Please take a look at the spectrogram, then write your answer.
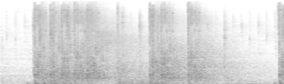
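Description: Gunfire in the video game Control: two bursts of rapid, loud shots, each starting abruptly and rattling on for about two seconds, with no talking.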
